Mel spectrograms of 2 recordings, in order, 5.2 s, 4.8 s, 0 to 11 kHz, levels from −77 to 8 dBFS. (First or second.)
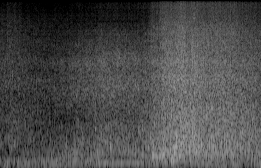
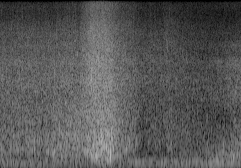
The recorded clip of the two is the second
